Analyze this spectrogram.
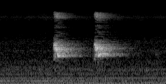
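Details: A pair of harsh, abrupt notes from a sooty-headed bulbul (trucukan), closely spaced and fading quickly, over a faint humming background.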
